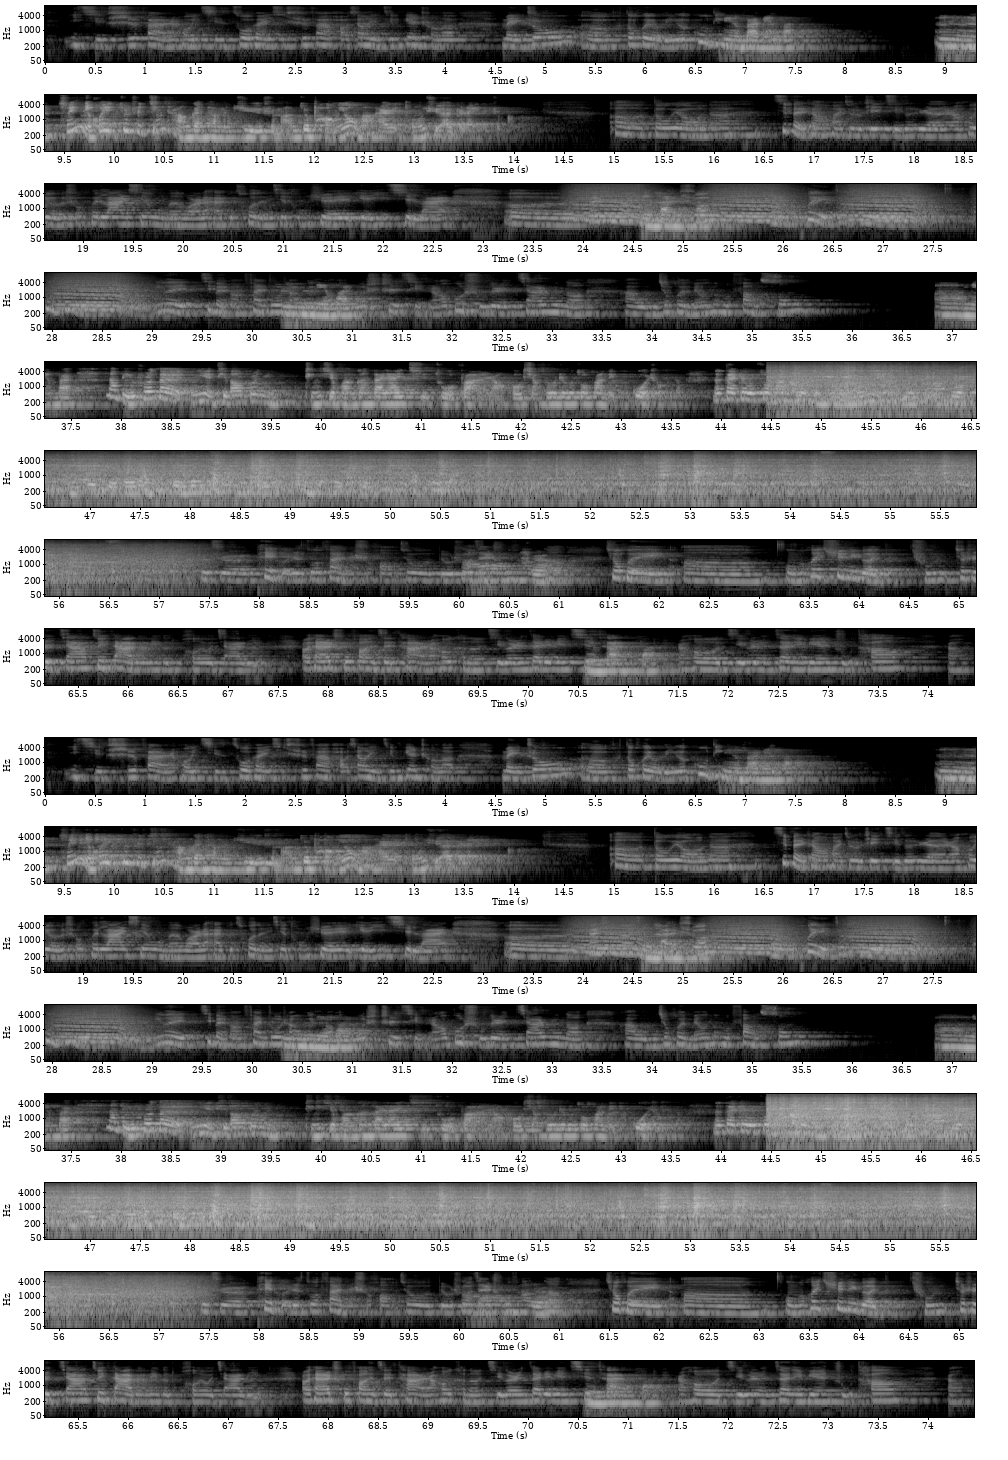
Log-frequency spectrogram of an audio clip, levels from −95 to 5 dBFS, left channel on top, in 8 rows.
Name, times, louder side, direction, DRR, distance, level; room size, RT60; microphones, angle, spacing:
voice 1, 0.2-7.5 14.4-27.2 27.9-35.5 51.8-56.9 57.4-64.2 64.5-71.0 71.5-74.4, right 1 dB, 20° right, 6 dB, 2.3 m, -46 dB
voice 2, 6.8-7.5 8.9-13.9 24.6-25.3 30.3-31.1 36.8-46.5 46.8-49.9 50.2-50.8 60.0-61.0 70.6-71.3, left 2 dB, 65° left, 6 dB, 3.9 m, -36 dB
sound 1, 23.8-29.2, equal, 5° right, 2.6 m, -42 dB
sound 2, 44.4-57.5, right 7 dB, 40° right, 0.9 m, -29 dB
24.0 x 23.5 x 8.1 m, 1.1 s
head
